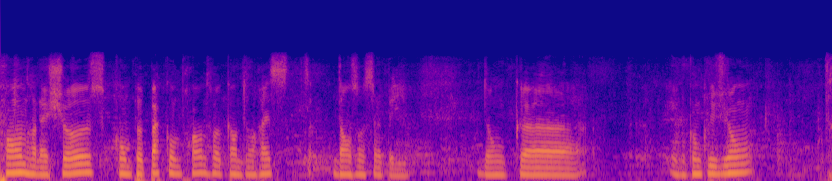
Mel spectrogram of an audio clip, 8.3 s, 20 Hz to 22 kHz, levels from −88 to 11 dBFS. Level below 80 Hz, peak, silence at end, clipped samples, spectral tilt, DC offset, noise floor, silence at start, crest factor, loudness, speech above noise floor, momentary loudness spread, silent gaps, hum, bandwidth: -42 dBFS; -8 dBFS; 0 s; under 0.1%; -7.5 dB/octave; under 0.1%; -47 dBFS; 0 s; 18 dB; -25 LUFS; 24 dB; 22 LU; none; none; 7.6 kHz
